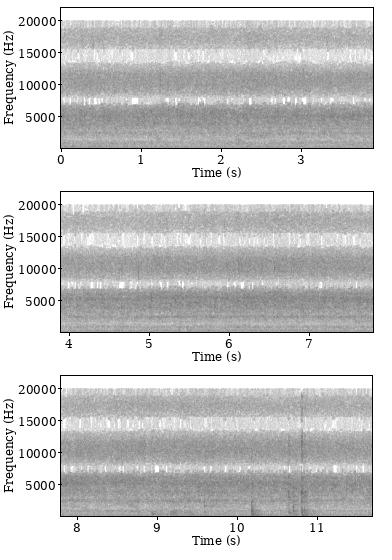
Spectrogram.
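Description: Bacon frying in a small pan, a steady broadband sizzle that holds evenly throughout, with a couple of faint clinks near the end and no talking.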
